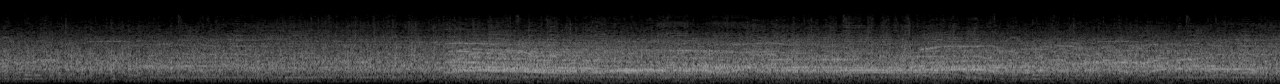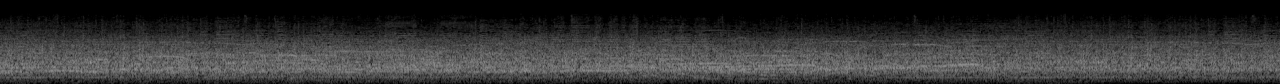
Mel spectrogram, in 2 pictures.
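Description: A crowd cheers and applauds at the Formula 1 Azerbaijan Grand Prix podium, a broad, distant wash of clapping and cheering that swells after a few seconds and holds steady throughout.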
